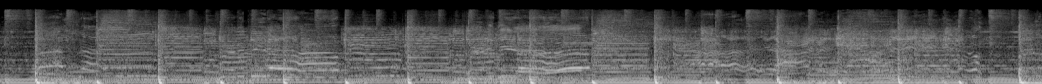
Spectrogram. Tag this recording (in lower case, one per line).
music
